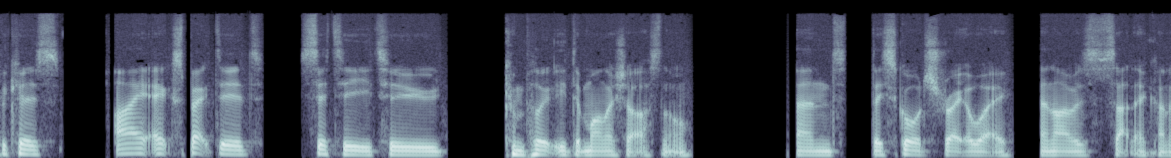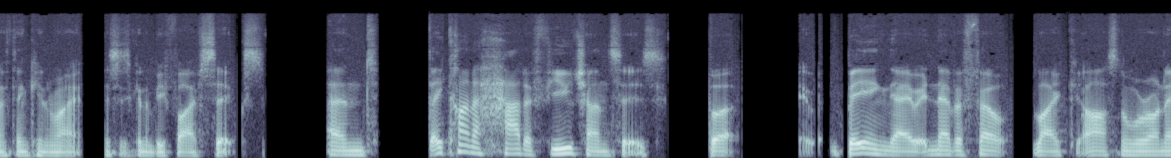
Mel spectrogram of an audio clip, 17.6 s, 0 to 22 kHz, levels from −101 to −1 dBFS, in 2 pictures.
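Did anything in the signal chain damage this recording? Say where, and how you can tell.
Yes: throughout the speech, quiet passages turn gritty and the quietest tails sputter or drop out. This is low bit depth without dither, likely from a sample-format conversion that rounded to about 7 bits. Unlike steady hiss, this grain follows the signal and disappears in silence.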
